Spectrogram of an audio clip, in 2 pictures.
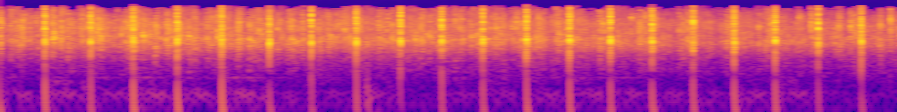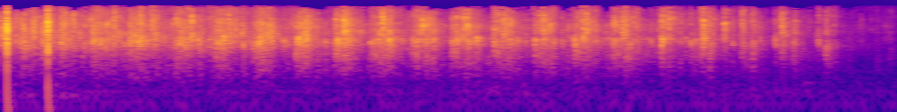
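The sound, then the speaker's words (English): An audience gives a long round of applause, many hands clapping densely and steadily at first. The clapping gradually thins and softens toward the end. “Would you guys give her a round of applause?”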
